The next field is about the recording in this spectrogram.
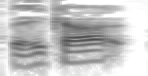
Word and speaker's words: Bacot: And then I have Garrison Brooks at power forward, and I have Armando Bacot. – Well, you had to say it first, but yeah, I think Bacot is the generally accepted pronunciation there.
